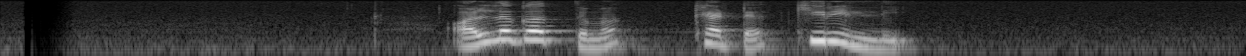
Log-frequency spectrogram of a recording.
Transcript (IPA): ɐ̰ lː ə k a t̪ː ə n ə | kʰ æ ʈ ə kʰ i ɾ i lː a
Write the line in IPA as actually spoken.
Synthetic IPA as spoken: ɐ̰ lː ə ɡ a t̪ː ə m ə | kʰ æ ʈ ə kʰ i ɾ i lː i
